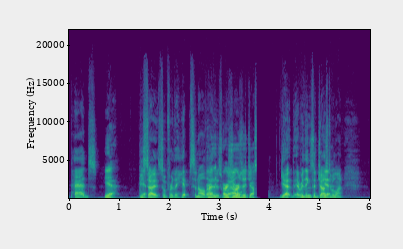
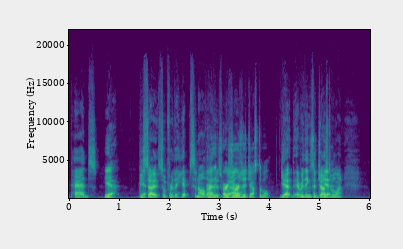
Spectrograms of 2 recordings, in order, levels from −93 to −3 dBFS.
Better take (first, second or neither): second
